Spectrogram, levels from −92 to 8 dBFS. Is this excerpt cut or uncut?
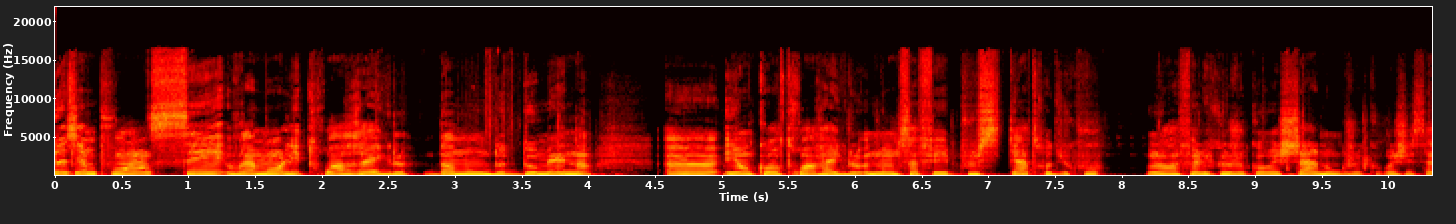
uncut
